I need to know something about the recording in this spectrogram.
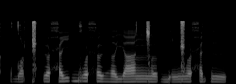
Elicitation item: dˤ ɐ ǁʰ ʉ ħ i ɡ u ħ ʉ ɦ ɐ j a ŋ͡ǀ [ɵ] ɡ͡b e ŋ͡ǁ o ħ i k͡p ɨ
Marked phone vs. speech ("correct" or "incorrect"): correct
